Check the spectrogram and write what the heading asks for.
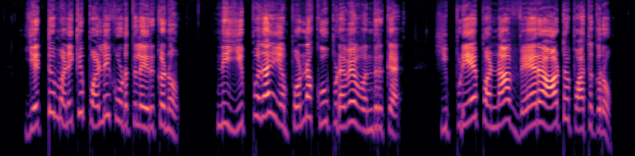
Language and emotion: Tamil, angry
